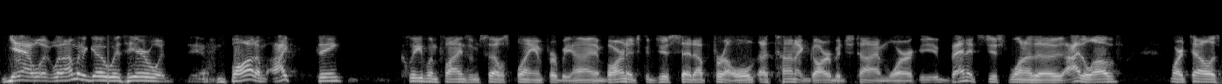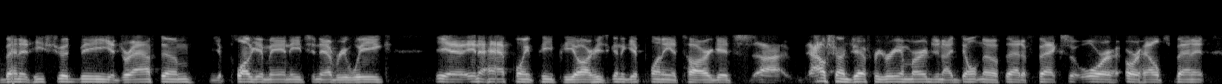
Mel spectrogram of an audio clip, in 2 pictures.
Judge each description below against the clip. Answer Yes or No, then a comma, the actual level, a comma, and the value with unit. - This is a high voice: No, low, 120 Hz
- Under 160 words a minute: No, fast, 205 wpm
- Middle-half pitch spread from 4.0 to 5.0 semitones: No, average, 2.8 semitones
